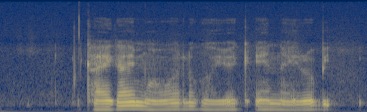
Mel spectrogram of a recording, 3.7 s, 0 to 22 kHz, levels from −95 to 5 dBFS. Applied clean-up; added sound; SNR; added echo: none; none; none; none.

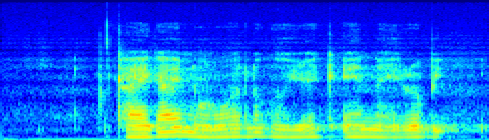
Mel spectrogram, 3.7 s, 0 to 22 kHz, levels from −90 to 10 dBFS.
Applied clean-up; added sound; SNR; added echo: none; none; none; reverberation time 1.0 s.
